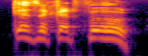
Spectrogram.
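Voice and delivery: high, forceful command; shouted order. A narrator's reading. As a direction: yell it at an armed suspect. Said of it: "ordította Tony Cartwright".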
